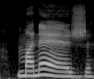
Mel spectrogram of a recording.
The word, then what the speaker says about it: manège: On a manège, manège. j'ouvre bien ma bouche pour prononcer le son E dans ces mots.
